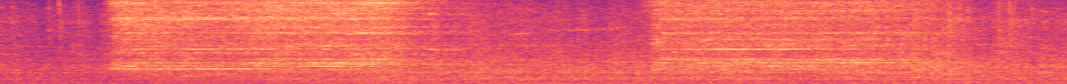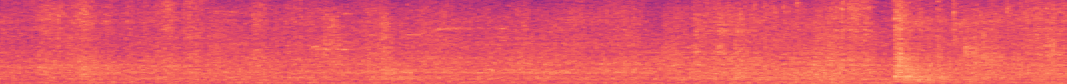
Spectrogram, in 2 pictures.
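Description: Double-stack intermodal well cars rolling past on steel rails, a steady rumble of wheels on track. High-pitched wheel squeal rises over it for the first four seconds or so.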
